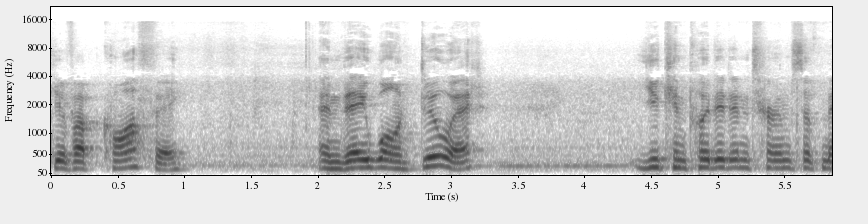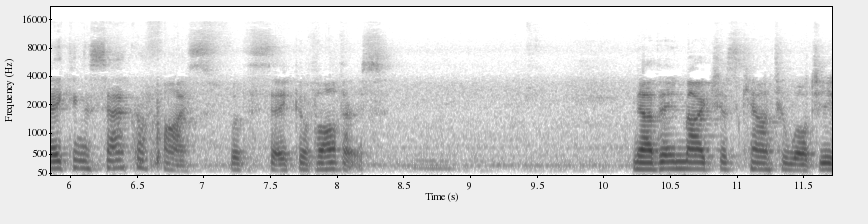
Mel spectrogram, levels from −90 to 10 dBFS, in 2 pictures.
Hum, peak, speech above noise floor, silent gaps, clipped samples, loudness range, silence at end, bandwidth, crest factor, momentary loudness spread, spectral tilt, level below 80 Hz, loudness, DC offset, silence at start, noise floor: none; -4 dBFS; 27 dB; none; under 0.1%; 8 LU; 0 s; 15.5 kHz; 20 dB; 25 LU; -6 dB/octave; -72 dBFS; -23 LUFS; under 0.1%; 0 s; -49 dBFS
